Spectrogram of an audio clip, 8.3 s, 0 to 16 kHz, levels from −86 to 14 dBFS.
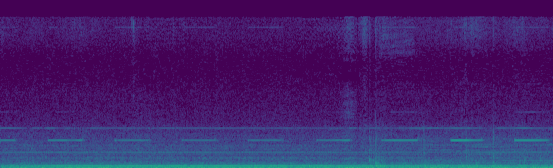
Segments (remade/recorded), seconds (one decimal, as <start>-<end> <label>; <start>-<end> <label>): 0.0-2.1 recorded; 2.1-2.8 remade; 2.8-4.4 recorded; 4.4-5.4 remade; 5.4-8.3 recorded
